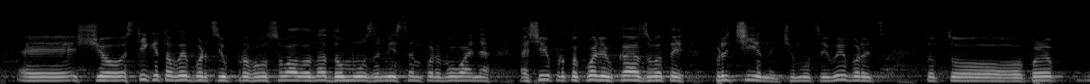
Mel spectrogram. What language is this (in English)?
Ukrainian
